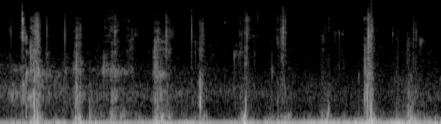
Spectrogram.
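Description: Footsteps of someone setting out on foot, crunching irregularly over a gritty surface, many steps at an uneven pace over a low constant hum.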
